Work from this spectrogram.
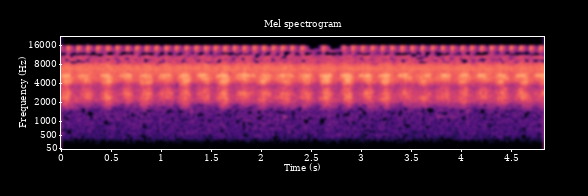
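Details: In summer, cicadas pulse in a regular, throbbing rhythm, about two and a half beats a second, each beat a bright metallic buzz above a continuous high-pitched drone.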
